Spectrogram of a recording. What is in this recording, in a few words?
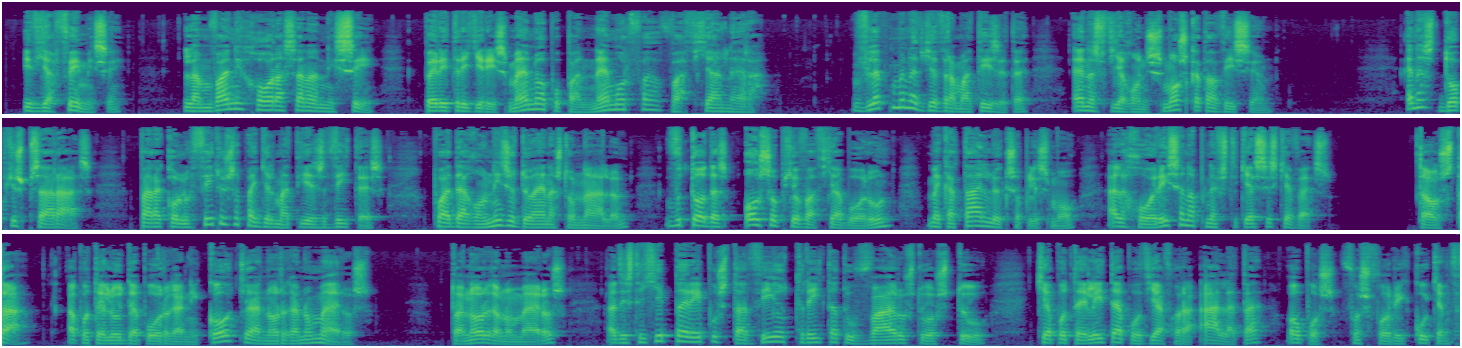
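Greek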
